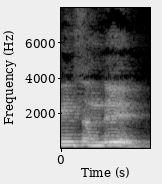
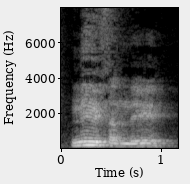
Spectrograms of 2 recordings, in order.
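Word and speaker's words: निःसंदेह: फिर देखिए निसंदेह, निह, संदेह। देखिए इस पे भी बल पड़ रहा है, निसंदेह पे, निसंदेह।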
